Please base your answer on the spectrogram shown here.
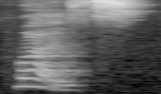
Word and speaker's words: price: Price and prize, okay, this is pronounced price. Yeah, this one is, okay. So the price of the goods, the price of the goods is 100 naira. So the C here is pronounced and not z, okay?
